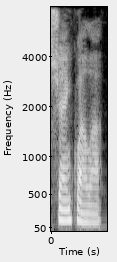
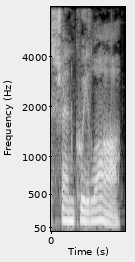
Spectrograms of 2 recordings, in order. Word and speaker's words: Shanquella: say her name right it's shankwalla not shanquila and secondly if you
